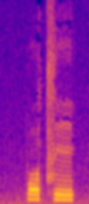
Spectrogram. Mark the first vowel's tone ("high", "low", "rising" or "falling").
high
